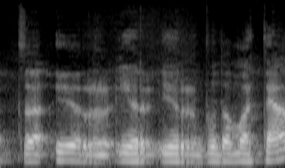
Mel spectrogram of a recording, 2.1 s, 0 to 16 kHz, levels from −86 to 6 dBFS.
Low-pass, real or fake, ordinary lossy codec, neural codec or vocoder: 14.4 kHz; fake; MP3, 64 kbps; codec, 44.1 kHz, 2.6 kbps, SNAC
